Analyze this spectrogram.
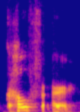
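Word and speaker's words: כֹּפֶר: or or uh sorry uh kofheer is how it's pronounced.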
